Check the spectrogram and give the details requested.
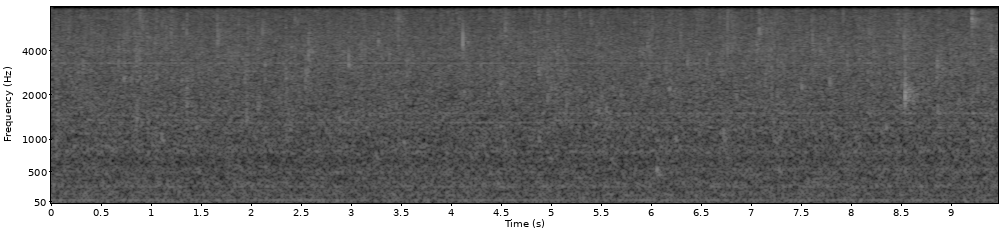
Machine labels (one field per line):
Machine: pump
